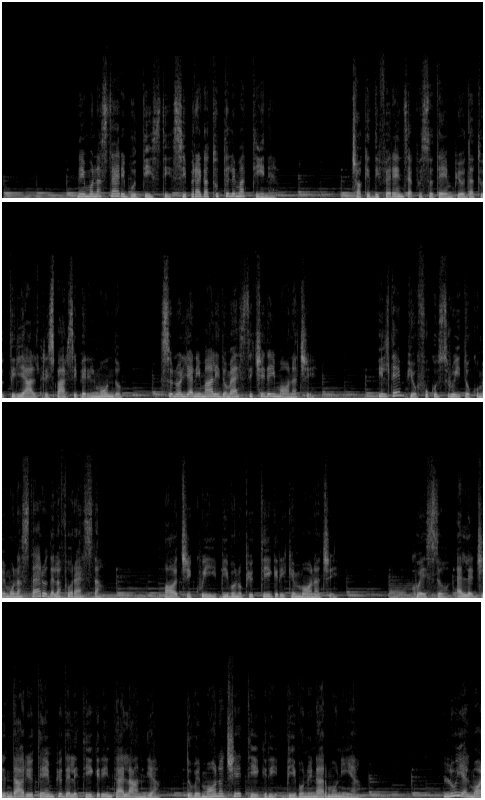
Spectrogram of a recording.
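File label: Italian, Documentary; GoLocalise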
